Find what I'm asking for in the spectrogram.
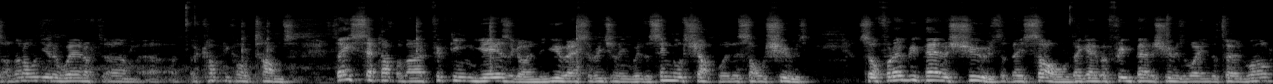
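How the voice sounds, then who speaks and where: An ordinary speaking voice from a man, fairly high-pitched, at a fairly quick pace with ordinary pitch variation. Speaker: social entrepreneur. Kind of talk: radio interview.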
